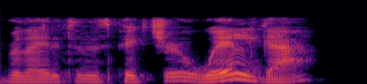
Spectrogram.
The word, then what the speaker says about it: huelga: Other word I said related to this picture, huelga, rhyming with Helga, like Helga Pataki.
